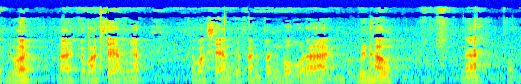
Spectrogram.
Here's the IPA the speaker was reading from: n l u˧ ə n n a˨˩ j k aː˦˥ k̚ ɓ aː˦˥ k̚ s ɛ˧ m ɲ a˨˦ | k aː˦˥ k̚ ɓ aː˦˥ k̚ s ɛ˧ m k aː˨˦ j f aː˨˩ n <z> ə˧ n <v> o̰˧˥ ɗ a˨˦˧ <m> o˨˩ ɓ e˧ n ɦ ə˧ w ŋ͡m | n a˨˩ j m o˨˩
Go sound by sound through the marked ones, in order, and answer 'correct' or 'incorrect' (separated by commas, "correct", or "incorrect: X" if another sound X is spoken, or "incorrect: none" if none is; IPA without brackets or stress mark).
incorrect: v, incorrect: ɣ, correct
